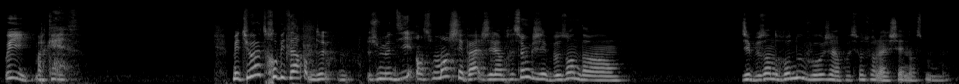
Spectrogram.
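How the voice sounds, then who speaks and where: A woman's voice: a little high, quick pace, a little mellow. Chatty young woman streamer. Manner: chatty, talks to chat with fillers and slang. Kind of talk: casual live-stream chat while gaming.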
